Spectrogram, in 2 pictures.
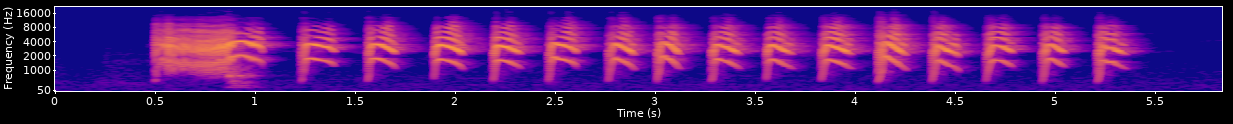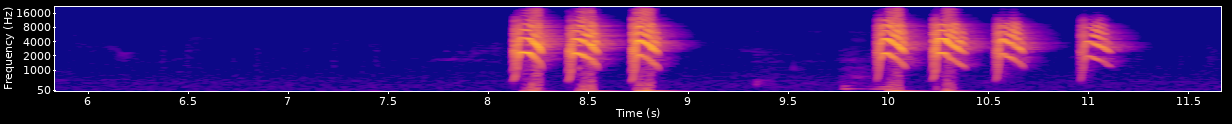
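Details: Parrot calling in a steady series of about fourteen sharp, sweeping squawks, roughly three per second, then falling silent before two short bursts of three and four similar loud calls.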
